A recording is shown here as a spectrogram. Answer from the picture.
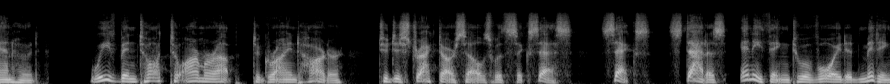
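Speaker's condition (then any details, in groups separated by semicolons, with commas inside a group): No condition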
